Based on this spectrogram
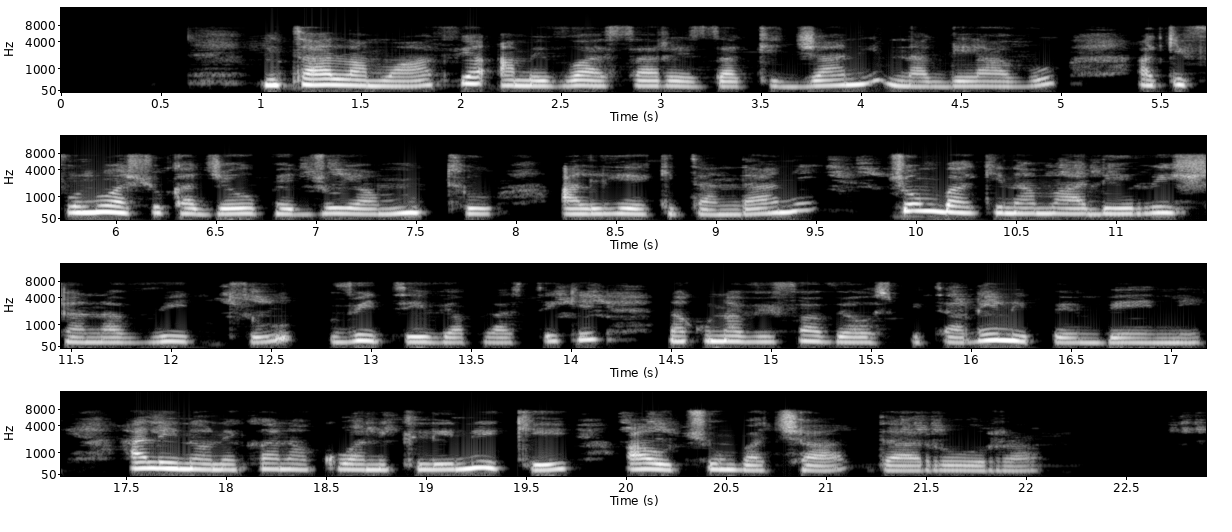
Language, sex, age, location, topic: Swahili, female, 18-24, Kisii, health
